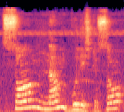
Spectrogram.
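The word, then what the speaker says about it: somnambulist: होती है, उसे हम लोग बोलते हैं, इसका प्रोनाउंसिएशन ध्यान से सुनिएगा, क्या है, सोमनम्बुलिस्ट।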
